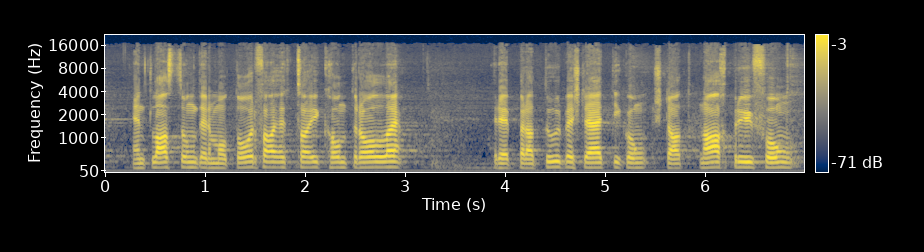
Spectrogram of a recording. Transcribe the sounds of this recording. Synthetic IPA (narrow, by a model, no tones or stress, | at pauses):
ɛntlɑsʊŋdeːɾmotoːɾfaːt͡sɔʏɡ̚kʰɔntɾɔlə | ɾɛpɑɾɑtuːɾbeʃtɛːtɪɡʊŋʃtɑtnaːχpɾyːfʊŋ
